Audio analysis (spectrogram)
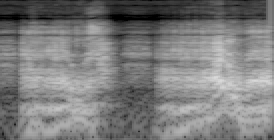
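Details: Dotty, a pet dog, making speech-like vocal sounds, two drawn-out howling-whine phrases with a short pause between, moaning and rising in tone, as if saying "I want some".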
